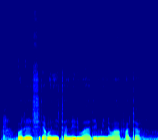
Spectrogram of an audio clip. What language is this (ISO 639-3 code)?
kik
